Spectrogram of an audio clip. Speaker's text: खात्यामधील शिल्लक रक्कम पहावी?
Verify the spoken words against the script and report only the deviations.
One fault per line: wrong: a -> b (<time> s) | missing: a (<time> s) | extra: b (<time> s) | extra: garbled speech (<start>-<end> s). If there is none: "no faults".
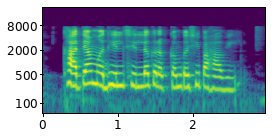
extra: कशी (1.8 s)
